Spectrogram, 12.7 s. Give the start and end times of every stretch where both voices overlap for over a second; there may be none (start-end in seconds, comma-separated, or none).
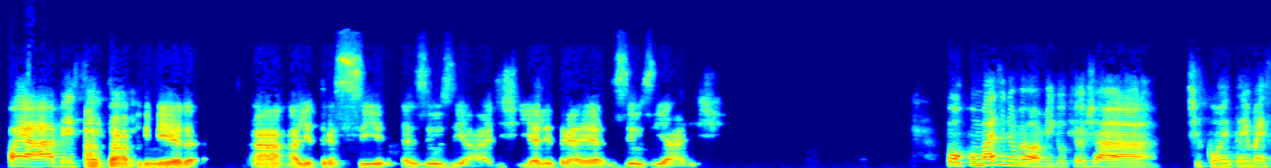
none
